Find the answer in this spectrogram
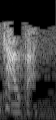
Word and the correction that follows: Cowper: Cooper, darling. – Hmm? – It is spelled Cowper, but pronounced Cooper.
